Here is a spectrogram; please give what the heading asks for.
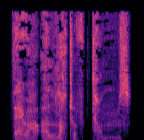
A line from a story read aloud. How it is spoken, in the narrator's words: muttered Riddle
